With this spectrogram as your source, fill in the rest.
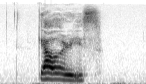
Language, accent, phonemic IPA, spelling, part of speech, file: English, US, /ˈɡæl.ɚ.iz/, galleries, noun, En-us-galleries.ogg
- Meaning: plural of gallery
